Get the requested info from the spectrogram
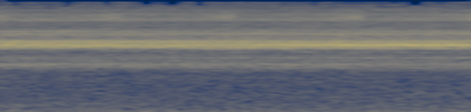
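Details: A brief burst of cicada calling from an olive tree on a warm evening: a constant, shrill, metallic whine holding steady from start to finish.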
